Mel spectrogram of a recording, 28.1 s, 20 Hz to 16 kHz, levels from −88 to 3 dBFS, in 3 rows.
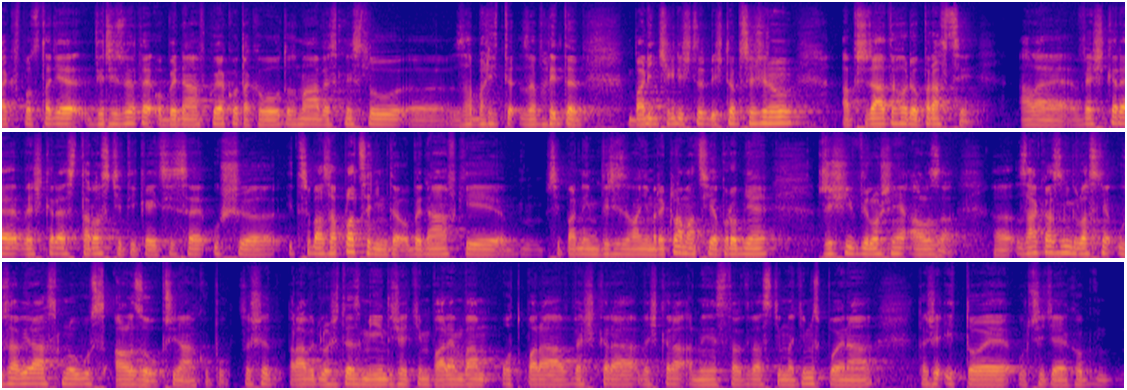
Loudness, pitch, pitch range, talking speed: -30 LUFS, 110 Hz, 105-120 Hz, 160 wpm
